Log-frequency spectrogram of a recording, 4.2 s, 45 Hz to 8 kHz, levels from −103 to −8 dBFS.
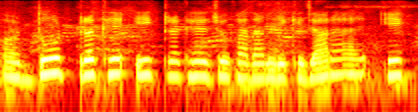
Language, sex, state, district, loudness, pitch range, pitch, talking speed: Hindi, female, Uttar Pradesh, Lalitpur, -18 LUFS, 210-245 Hz, 230 Hz, 215 wpm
